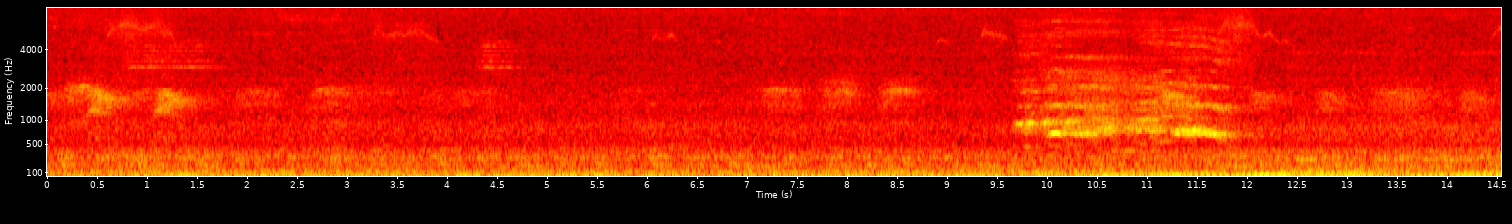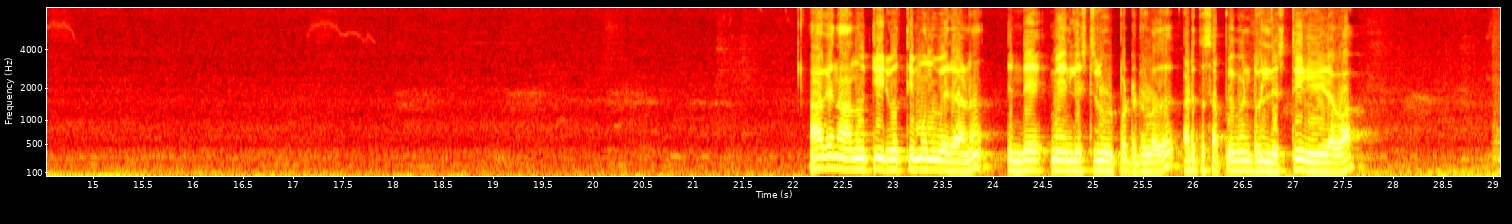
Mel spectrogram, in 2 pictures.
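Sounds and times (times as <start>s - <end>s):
bird calling: 0.0s - 5.0s, 6.0s - 15.4s, 17.0s - 21.9s, 25.6s - 29.0s.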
